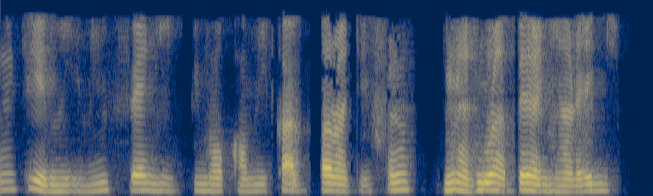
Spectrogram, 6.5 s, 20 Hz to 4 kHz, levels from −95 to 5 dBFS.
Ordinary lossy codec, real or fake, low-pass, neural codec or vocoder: AAC, 16 kbps; fake; 3.6 kHz; autoencoder, 22.05 kHz, a latent of 192 numbers a frame, VITS, trained on one speaker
